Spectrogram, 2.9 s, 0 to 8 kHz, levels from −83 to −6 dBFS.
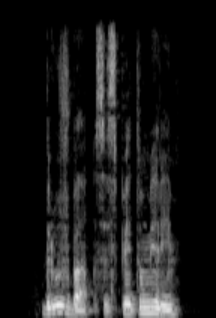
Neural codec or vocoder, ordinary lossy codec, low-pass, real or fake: none; none; 7.2 kHz; real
